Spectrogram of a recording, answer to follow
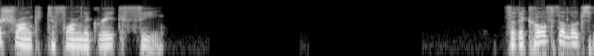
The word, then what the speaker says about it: Phi: Phi. In classical Greek, it was pronounced p. In Koine, in modern Greek, it's pronounced phi.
